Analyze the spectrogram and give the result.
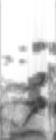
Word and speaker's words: Huawei: Or Huawei could be something that a three-year-old says instead of hooray, so get it.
